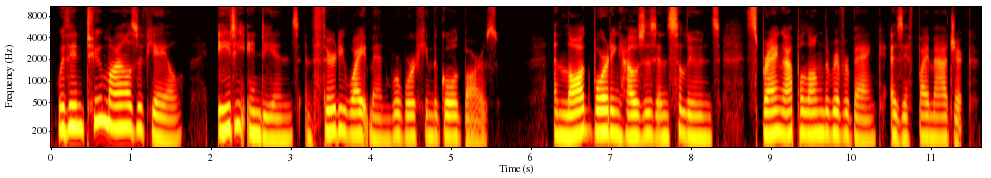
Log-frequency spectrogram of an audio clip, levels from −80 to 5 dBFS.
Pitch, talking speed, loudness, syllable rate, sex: 180 Hz, 165 wpm, -19 LUFS, 4.6 syllables/s, female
